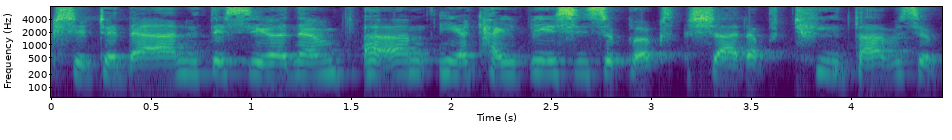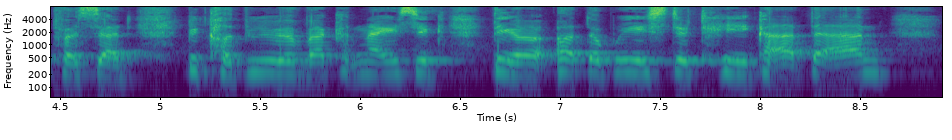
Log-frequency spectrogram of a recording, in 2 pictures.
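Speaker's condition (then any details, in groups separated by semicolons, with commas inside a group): Deafness; deaf since childhood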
